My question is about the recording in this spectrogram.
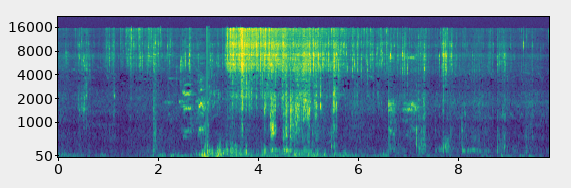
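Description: Water splashing and sloshing as a plastic scoop is dipped into a bucket and poured out, loudest for a couple of seconds near the middle.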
